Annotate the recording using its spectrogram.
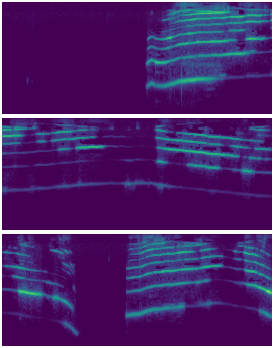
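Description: Latex cow-and-calf diaphragm elk reed blown in the mouth, making mewing elk calls: a long call starting about two seconds in that slowly rises in pitch as the tongue presses the reed toward the roof of the mouth, then breaks and falls away, followed by a shorter call near the end.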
